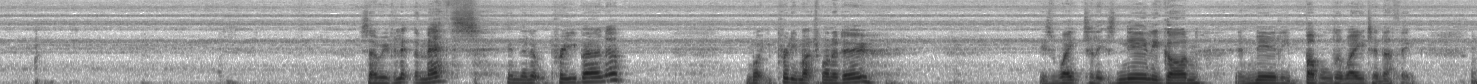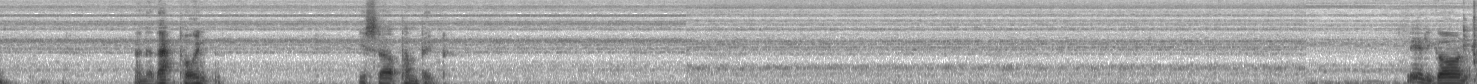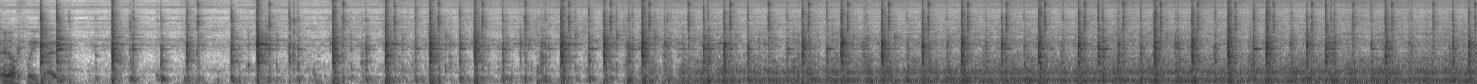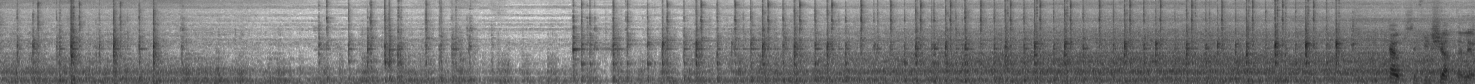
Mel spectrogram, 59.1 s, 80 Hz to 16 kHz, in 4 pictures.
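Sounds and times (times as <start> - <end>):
stove pump clicking: 29.0 - 59.0.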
